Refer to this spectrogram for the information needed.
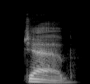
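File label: "jab", Australian English; pronunciations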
